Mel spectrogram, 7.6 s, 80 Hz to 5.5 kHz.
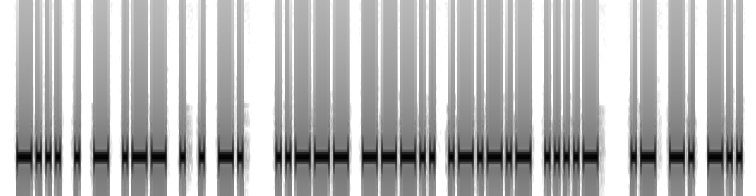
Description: Morse code, heard as a keyed tone, about 25 wpm, 600 Hz. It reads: BETWEEN 28.4 AND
